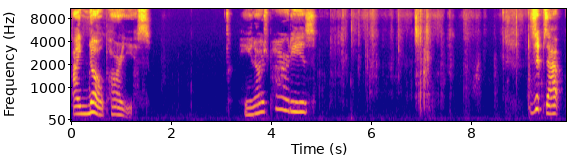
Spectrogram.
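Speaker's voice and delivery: lively picture-book read-aloud; bouncy storybook reading; reading to children. Acted. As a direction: read it out with big character voices for a kid.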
